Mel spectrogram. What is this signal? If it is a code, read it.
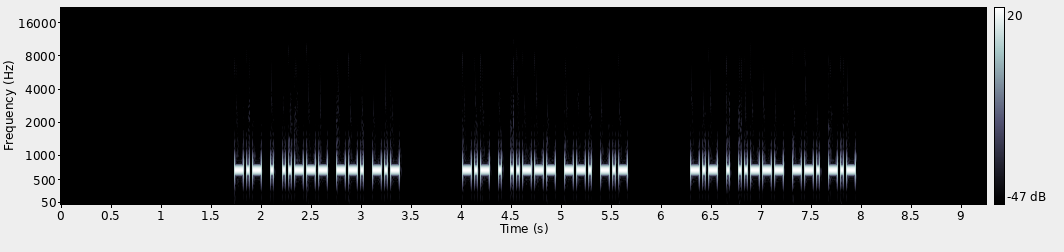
Morse code, heard as a keyed tone, about 37 wpm, 700 Hz. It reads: KE2GK KE2GK KE2GK
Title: USA Call Signs - 5 Characters - Repeated 3x - 40wpm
